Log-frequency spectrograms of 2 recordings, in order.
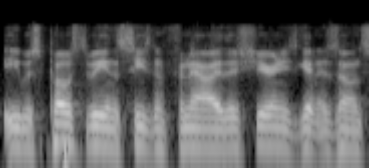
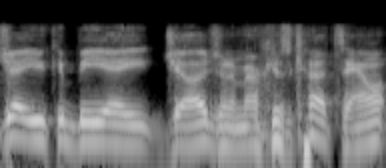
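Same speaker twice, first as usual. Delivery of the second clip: ordinary talk, nothing marked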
